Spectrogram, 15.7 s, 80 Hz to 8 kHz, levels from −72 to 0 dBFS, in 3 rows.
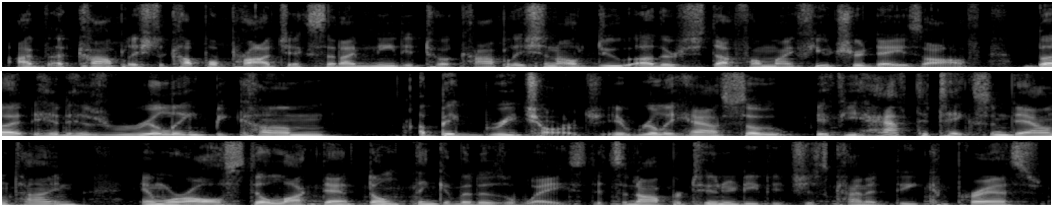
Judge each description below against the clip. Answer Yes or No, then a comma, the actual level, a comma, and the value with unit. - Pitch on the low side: Yes, low, 110 Hz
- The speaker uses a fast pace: Yes, fast, 230 wpm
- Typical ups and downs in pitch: No, narrow, 2.3 semitones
